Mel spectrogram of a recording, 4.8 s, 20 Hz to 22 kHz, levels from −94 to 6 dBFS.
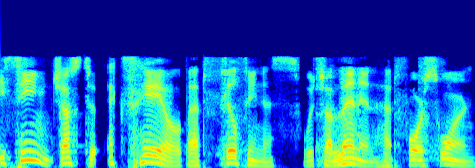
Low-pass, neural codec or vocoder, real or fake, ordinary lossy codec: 5.4 kHz; codec, 16 kHz, 4 kbps, X-Codec, HuBERT features, trained on balanced general audio; fake; AAC, 24 kbps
